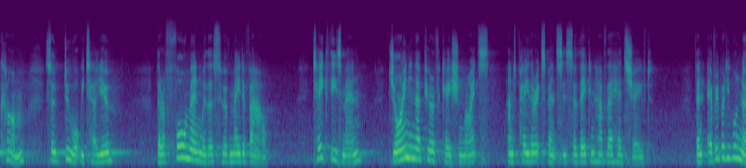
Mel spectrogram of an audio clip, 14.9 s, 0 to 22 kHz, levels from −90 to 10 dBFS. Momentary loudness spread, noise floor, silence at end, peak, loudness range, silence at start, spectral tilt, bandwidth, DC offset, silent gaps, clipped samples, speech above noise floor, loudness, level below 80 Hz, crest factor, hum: 14 LU; -56 dBFS; 0 s; -8 dBFS; 4 LU; 0 s; -5 dB/octave; 11 kHz; under 0.1%; none; under 0.1%; 30 dB; -26 LUFS; -80 dBFS; 18 dB; none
